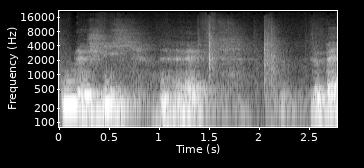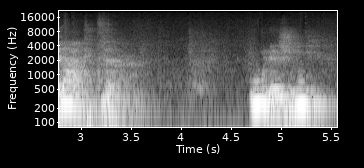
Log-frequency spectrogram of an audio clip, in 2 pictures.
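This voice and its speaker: A woman author giving a public reading of her work, with measured delivery and playful asides. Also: mid-range voice, muffled recording. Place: conference hall. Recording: echoey hall, distant mic.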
